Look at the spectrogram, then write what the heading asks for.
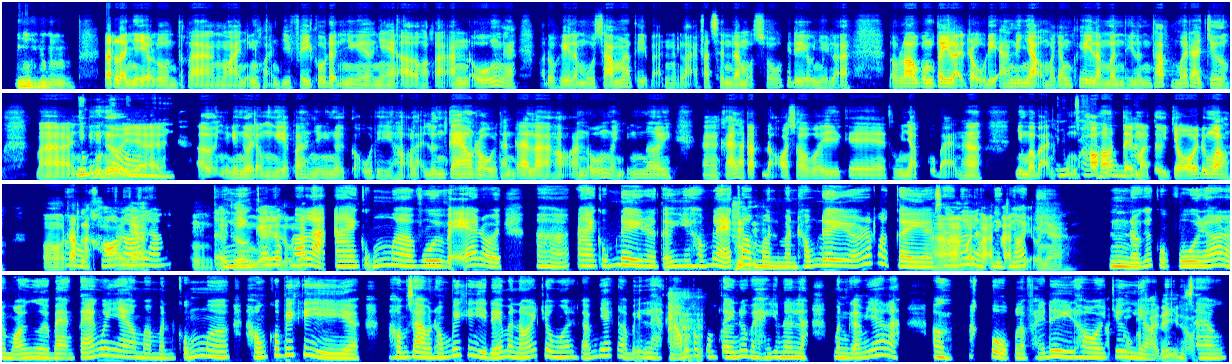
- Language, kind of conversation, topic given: Vietnamese, advice, Làm sao để bám sát ngân sách chi tiêu hằng tháng khi tôi đã cố gắng mà vẫn không giữ được?
- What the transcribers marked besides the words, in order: laugh; tapping; laugh; laugh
